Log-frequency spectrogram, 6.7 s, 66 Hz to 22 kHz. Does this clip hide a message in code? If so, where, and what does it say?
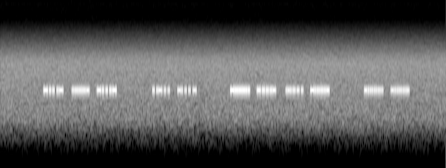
Yes: Hellschreiber (Feld-Hell, 122.5 baud) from 0.7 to 6.1 s, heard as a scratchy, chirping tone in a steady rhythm, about 980 Hz. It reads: M9H TU EA7D CQ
